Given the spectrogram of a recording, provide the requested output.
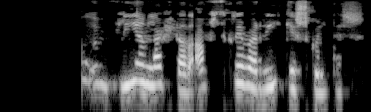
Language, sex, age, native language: Icelandic, female, 30-39, Icelandic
